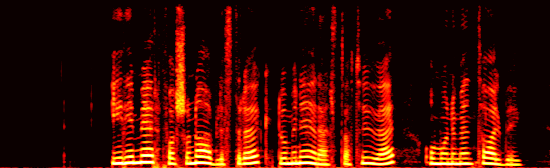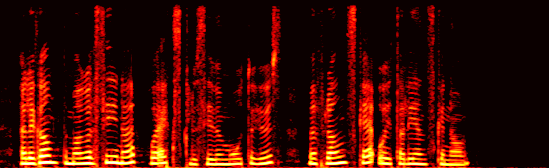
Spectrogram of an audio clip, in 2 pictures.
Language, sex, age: Norwegian, female, 22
